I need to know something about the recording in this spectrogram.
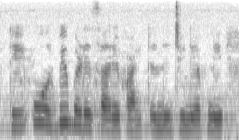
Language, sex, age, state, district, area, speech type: Dogri, female, 18-30, Jammu and Kashmir, Udhampur, rural, spontaneous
